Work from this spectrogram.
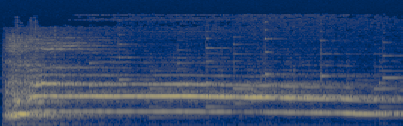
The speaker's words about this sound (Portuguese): Lá de longe ela ouviu um uivo.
